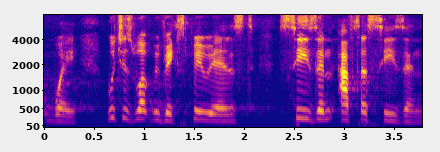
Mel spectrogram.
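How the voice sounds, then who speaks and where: A woman in a normal speaking voice talks at a fairly slow pace with ordinary pitch variation. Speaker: talent show judge. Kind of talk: judge's critique.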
